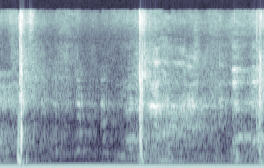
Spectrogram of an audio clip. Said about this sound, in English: And you'll, you'll notice his, his signature, right? He stands, he stands right before he's going to dive. And what does he do? He starts slapping his back. He's like,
